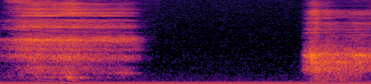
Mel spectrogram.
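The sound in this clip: Slow, deep breathing during a guided meditation: one long airy breath of about a second and a half, a stretch of silence, then a second breath starting near the end. No talk.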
